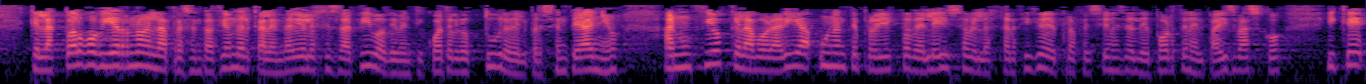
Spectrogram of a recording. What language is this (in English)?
Spanish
